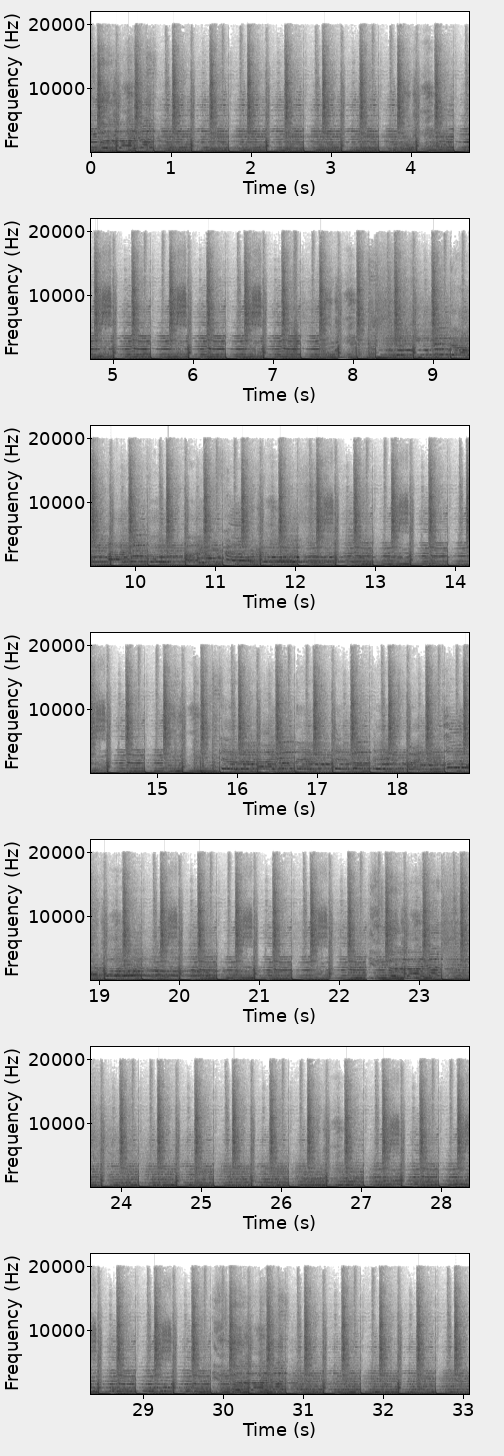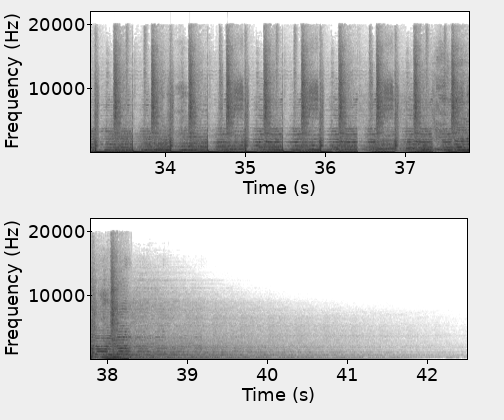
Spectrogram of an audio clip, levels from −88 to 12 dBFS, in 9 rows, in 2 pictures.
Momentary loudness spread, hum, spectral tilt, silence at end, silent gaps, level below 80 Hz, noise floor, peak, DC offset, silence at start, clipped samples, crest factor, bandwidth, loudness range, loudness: 2 LU; none; -4.5 dB/octave; 2.25 s; none; -10 dBFS; -54 dBFS; 0 dBFS; under 0.1%; 0 s; under 0.1%; 8 dB; 20 kHz; 1 LU; -9 LUFS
